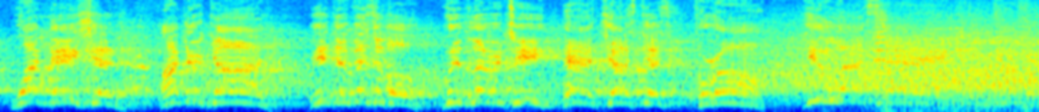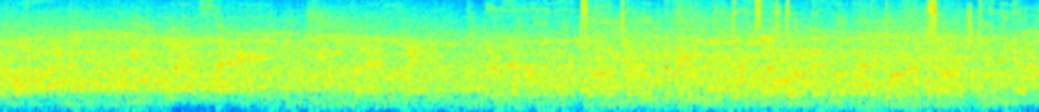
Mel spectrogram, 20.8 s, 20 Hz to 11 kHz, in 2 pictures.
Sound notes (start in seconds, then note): 10.5 crowd cheering; 10.5 patriotic music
